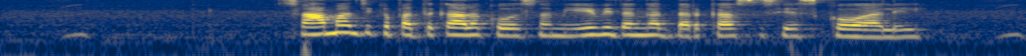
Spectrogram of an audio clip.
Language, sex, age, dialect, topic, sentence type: Telugu, female, 18-24, Southern, banking, question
